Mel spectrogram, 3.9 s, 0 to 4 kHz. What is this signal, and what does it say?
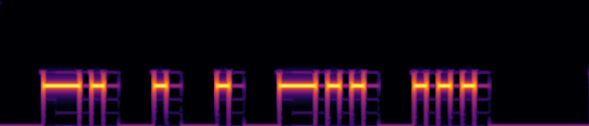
Morse code, heard as a keyed tone, about 15 wpm, spaced as for 13 wpm, 750 Hz. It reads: NEEDS
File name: Morse / 13WPM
